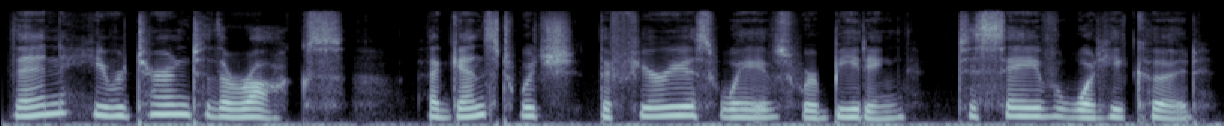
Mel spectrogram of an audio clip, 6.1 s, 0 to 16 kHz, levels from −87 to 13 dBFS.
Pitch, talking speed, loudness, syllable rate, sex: 205 Hz, 175 wpm, -18 LUFS, 4.8 syllables/s, female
